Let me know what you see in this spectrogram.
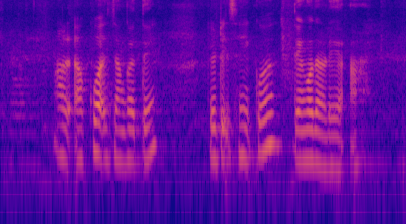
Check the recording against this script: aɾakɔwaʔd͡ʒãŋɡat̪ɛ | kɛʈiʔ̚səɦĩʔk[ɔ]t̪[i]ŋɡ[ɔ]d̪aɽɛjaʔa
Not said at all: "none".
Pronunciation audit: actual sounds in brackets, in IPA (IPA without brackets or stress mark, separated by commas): ɔ, ɛ, ɔ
